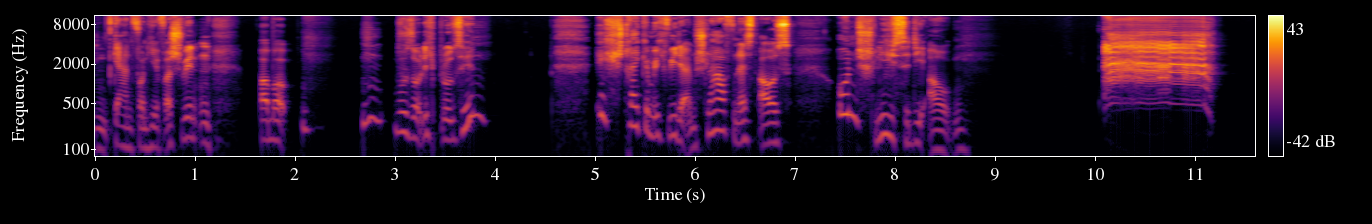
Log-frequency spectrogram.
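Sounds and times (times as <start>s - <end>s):
speech: 0.0s - 4.0s, 4.6s - 8.8s
person screaming in horror: 10.1s - 11.4s.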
